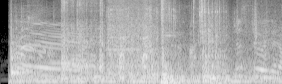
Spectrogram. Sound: cheering; photocopier whirring; sharpener whirring; stapler clacking; loud water-cooler conversation

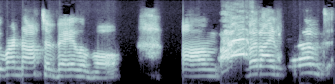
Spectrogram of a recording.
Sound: laughs

